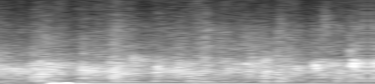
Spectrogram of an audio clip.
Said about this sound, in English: Hand clap, please.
